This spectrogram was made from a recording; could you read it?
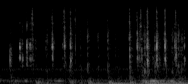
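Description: Rapid keyboard typing, a quick irregular flurry of clicky keystrokes, growing busier toward the end, with no voices; someone typing a message during a group call.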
